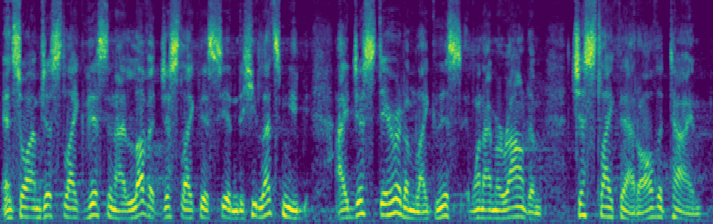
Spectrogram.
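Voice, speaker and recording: A man's voice: mid-range voice, lively intonation, a little fast, few pauses. A man giving an earnest, reflective devotional talk at a spiritual retreat, telling stories to the audience. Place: conference hall. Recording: long hall reverb.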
